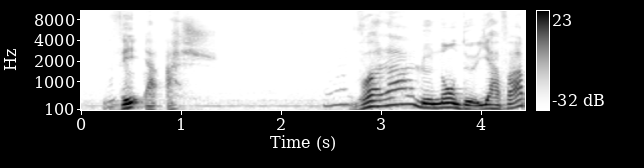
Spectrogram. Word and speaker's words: Yahvah: invoqué le nom de Yahva, et la prononciation de Y-H, Vav, He, selon les Hébreux, c'est Yahva, et personne ne peut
